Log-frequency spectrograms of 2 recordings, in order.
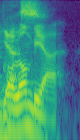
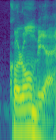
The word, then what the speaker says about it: Colombia: Or did I say it wrong? – Colombia. Colombia. And the food is amazing.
